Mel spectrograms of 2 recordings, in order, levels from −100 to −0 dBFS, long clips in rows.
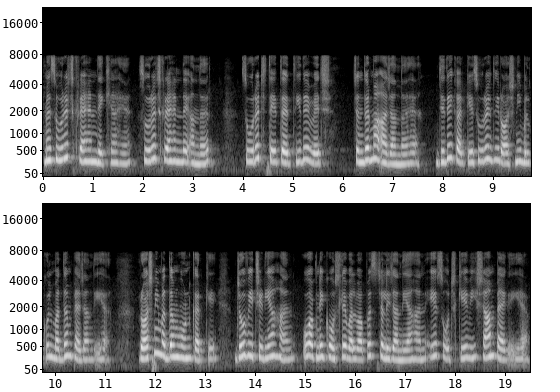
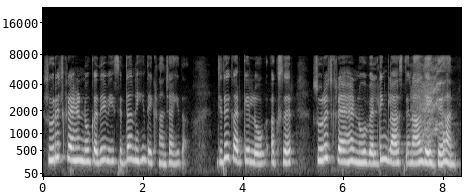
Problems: background sounds at intervals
